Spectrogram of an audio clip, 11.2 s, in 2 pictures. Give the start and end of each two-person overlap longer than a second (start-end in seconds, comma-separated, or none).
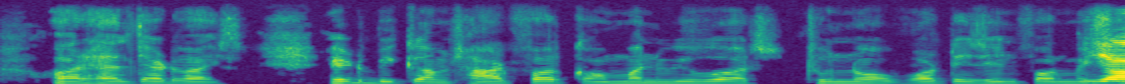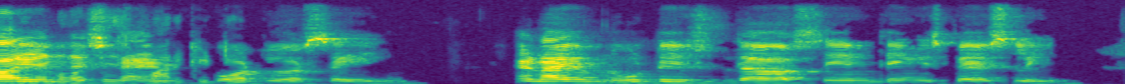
5.4-6.9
